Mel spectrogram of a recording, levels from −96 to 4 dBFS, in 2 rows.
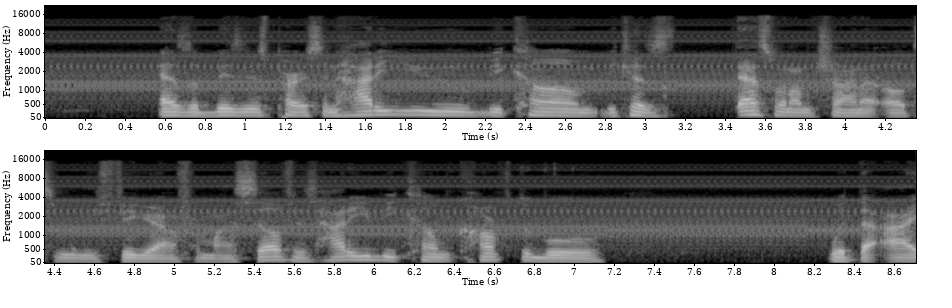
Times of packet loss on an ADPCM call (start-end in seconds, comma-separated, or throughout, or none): none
